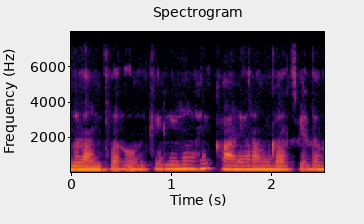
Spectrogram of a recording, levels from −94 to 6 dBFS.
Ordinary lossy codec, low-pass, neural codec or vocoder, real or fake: none; 7.2 kHz; codec, 16 kHz, 4.8 kbps, FACodec; fake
